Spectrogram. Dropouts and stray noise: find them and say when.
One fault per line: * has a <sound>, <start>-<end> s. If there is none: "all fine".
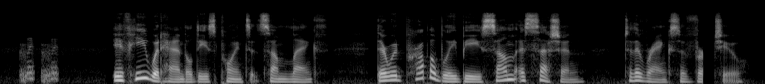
* has a laugh, 0.2-0.6 s
* has a dropout, 7.0-7.1 s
